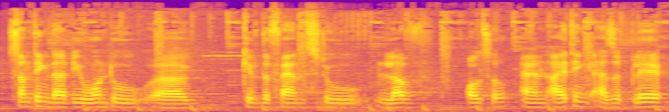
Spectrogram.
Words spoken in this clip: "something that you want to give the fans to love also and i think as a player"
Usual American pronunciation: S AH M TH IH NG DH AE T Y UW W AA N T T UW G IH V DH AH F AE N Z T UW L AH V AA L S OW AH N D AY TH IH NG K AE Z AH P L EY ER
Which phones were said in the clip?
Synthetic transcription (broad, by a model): S AH M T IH NG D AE T Y UW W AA N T T UW G IH V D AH F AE N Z T UW L AH V AA L S OW AH N D AY T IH NG K AE Z AH P L EY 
